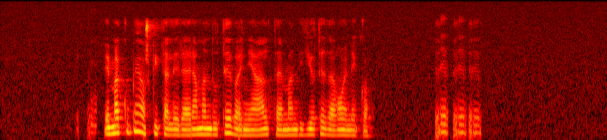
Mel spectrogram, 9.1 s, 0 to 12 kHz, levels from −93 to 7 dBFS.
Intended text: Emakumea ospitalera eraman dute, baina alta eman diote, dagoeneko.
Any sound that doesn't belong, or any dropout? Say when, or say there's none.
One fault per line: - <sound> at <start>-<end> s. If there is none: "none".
- laugh at 1.3-1.5 s
- laugh at 6.5-7.2 s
